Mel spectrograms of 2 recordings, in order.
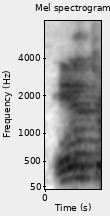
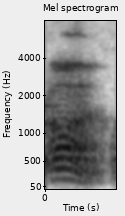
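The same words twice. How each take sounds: First: "aunt" with the vowel of "cat"; aunt as "ant". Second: "aunt" with an open "ah" vowel; aunt as "ahnt". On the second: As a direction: say "aunt" to rhyme with "font". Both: Shown as a demonstration. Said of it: "Let's do that as a vote".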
